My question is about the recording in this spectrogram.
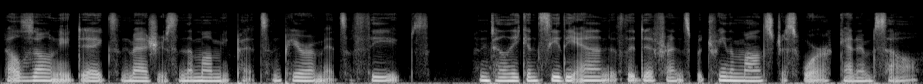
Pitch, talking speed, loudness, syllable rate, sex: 170 Hz, 175 wpm, -17 LUFS, 4.9 syllables/s, female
